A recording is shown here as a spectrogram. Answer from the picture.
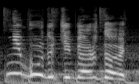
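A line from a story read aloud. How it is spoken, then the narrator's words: Shout. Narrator (Russian): Аня закричала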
